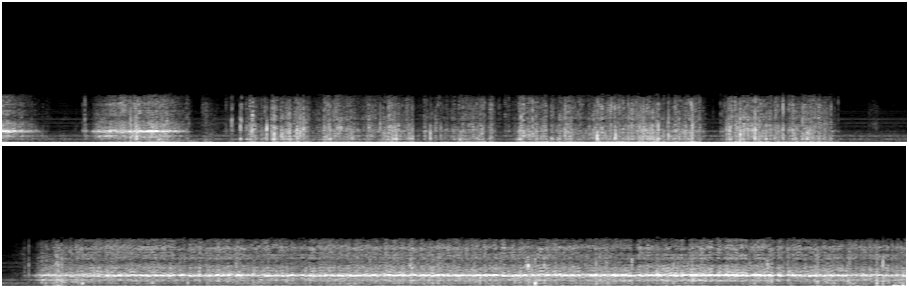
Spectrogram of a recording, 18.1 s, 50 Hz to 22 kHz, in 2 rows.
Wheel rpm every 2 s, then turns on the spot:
40, 10, 30, 20, 20, 110, 110, 110, 120.
2-8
